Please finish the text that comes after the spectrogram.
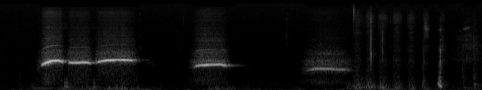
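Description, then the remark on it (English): A person whistles a short, wavering tune into a microphone: three connected notes, then two shorter phrases, each fairly loud, followed by quiet rustling and a faint click. “Can you hear that? Your whistle?”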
